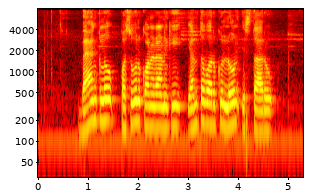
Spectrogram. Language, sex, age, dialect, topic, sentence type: Telugu, male, 46-50, Utterandhra, agriculture, question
